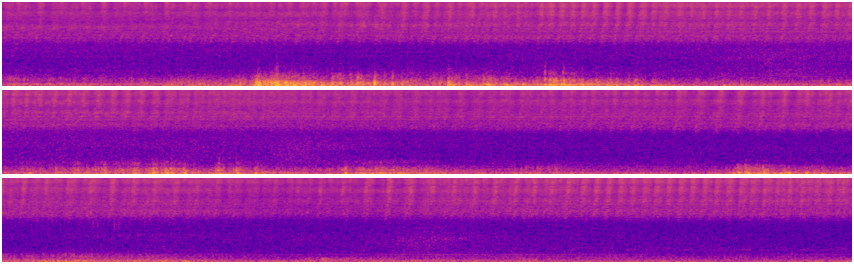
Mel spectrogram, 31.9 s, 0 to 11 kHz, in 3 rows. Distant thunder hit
1.7s 8.2s

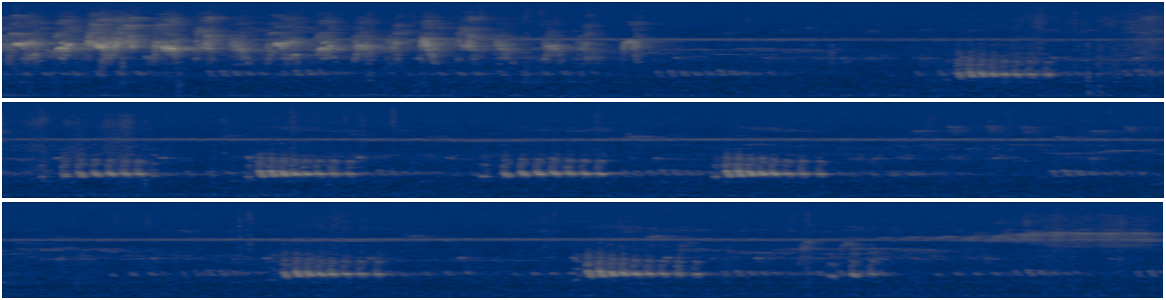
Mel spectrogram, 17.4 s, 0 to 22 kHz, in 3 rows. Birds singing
0.0s 5.0s

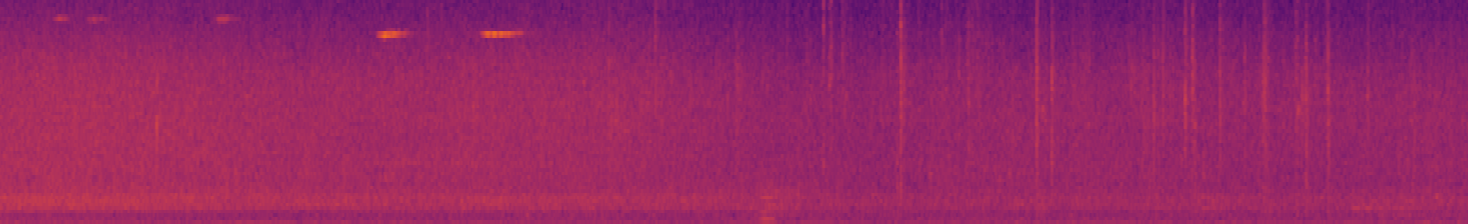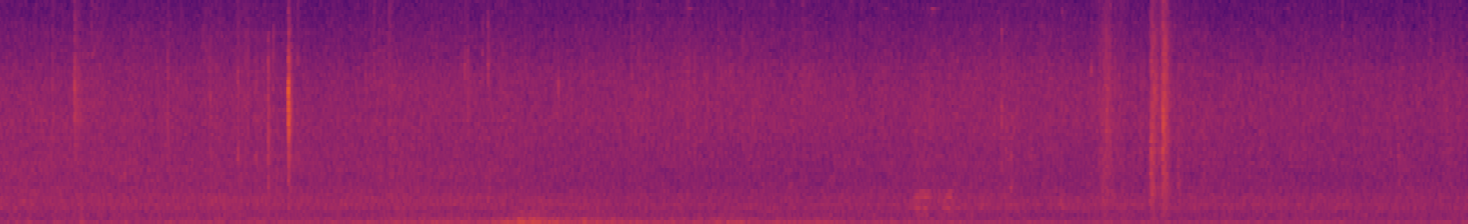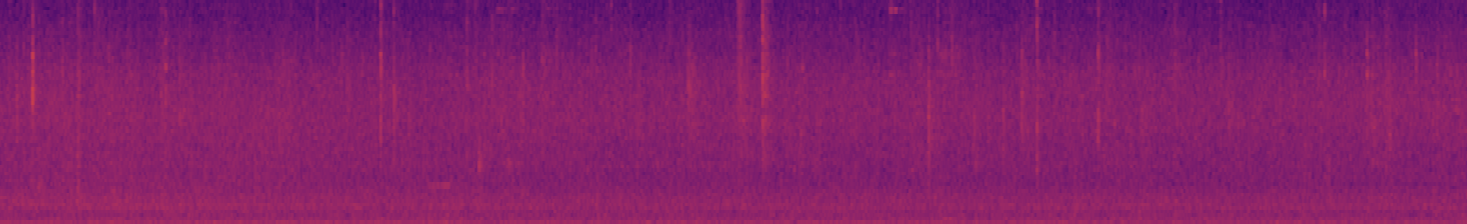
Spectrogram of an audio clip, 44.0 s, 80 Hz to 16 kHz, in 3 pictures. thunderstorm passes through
18.1s 23.8s

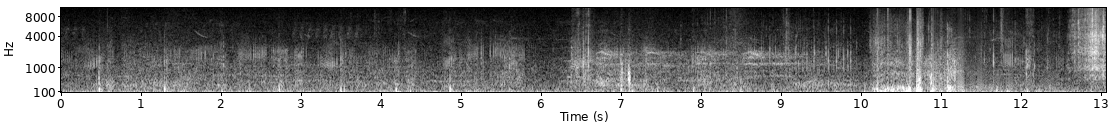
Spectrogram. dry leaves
12.6s 13.0s

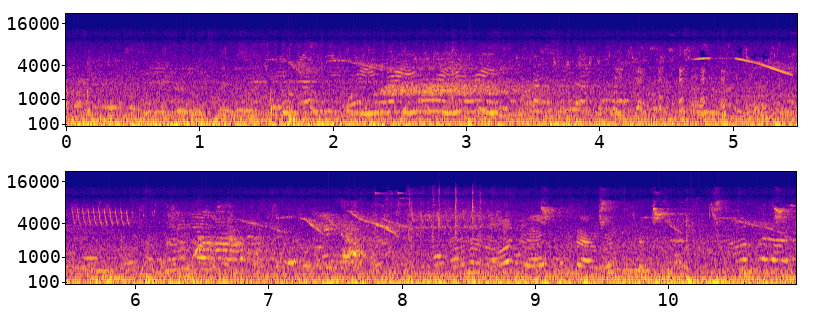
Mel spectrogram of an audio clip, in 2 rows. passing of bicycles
5.3s 10.9s

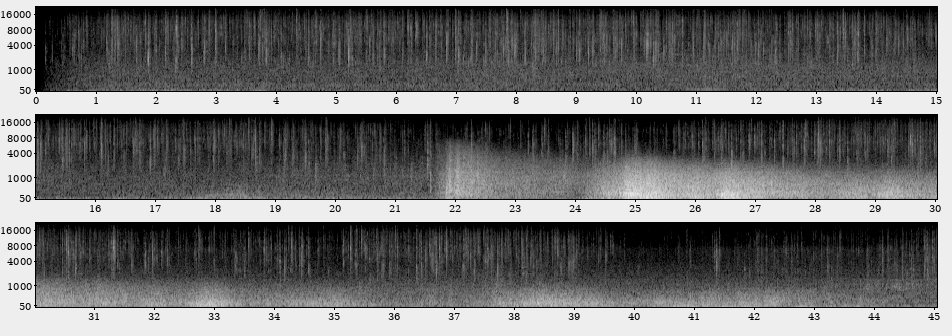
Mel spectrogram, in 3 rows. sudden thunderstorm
21.6s 35.8s, 37.4s 43.4s

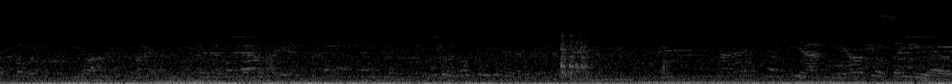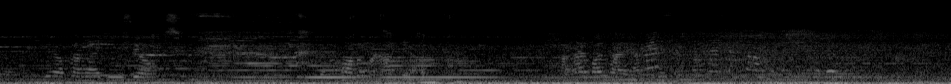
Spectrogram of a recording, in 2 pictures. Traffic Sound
9.4s 19.0s

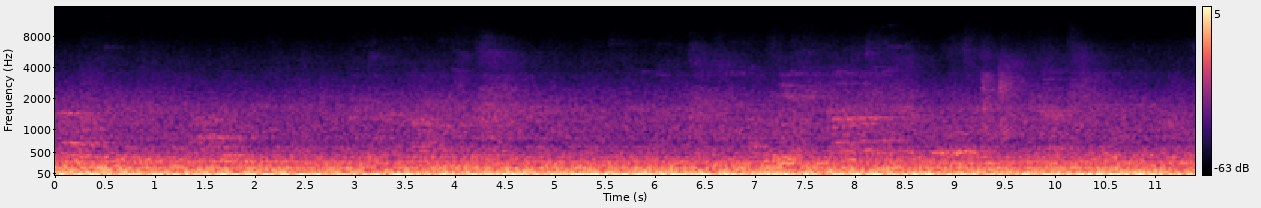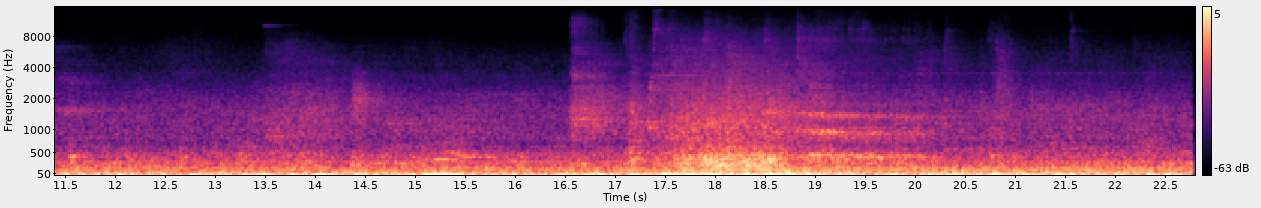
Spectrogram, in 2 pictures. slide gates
16.7s 21.8s

